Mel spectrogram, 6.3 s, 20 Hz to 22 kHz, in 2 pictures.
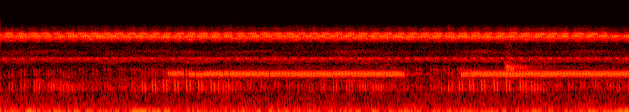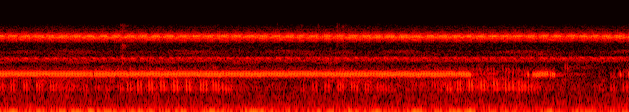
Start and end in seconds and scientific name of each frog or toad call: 0.0	6.2	Phyllomedusa sauvagii
2.5	2.7	Pithecopus azureus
